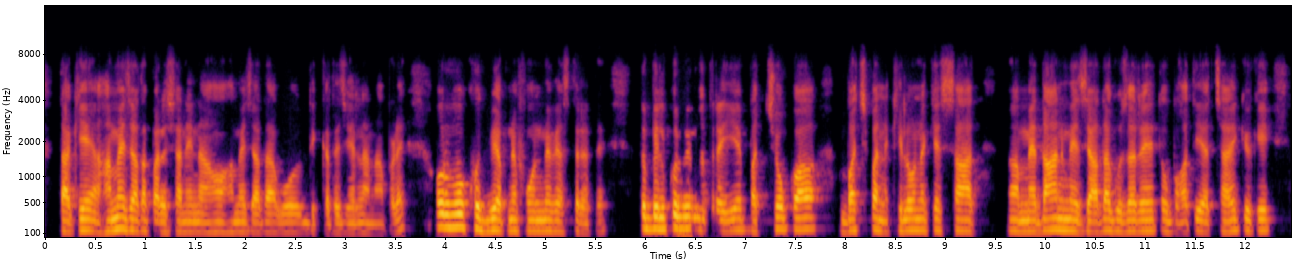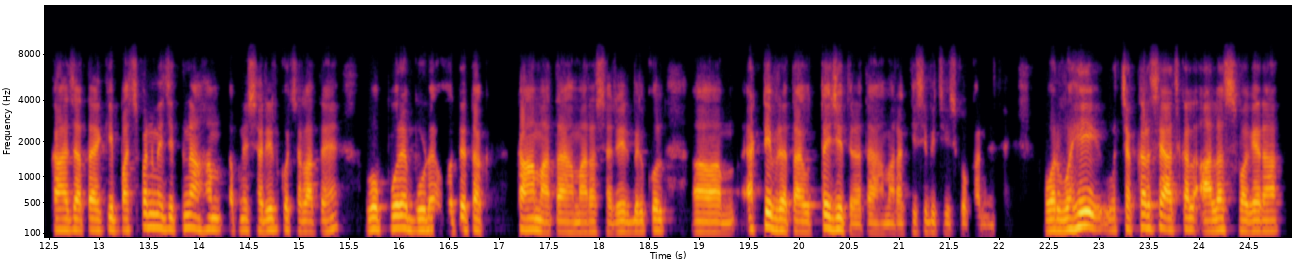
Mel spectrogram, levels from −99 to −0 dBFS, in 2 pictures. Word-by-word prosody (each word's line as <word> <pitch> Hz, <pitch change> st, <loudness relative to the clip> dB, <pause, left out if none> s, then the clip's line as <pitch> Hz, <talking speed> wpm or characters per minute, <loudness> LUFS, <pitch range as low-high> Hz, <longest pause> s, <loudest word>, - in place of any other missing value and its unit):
ताकि 135 Hz, +2 st, +2 dB, 0.2 s
हमें 140 Hz, +4 st, +3 dB
ज़्यादा 130 Hz, -1 st, +1 dB
परेशानी 115 Hz, 0 st, -1 dB
ना 115 Hz, -1 st, -3 dB
हो, 115 Hz, +1 st, -3 dB
हमें 115 Hz, 0 st, -4 dB
ज़्यादा 110 Hz, 0 st, -1 dB
वो 110 Hz, 0 st, -2 dB
दिक्कतें 110 Hz, 0 st, -7 dB
झेलना 105 Hz, 0 st, -6 dB
ना 105 Hz, 0 st, -9 dB
पड़े। -, -, -4 dB, 0.3 s
और 170 Hz, -1 st, +7 dB
वो 165 Hz, +1 st, +6 dB
खुद 150 Hz, -6 st, +3 dB
भी 135 Hz, -, +4 dB
अपने 130 Hz, 0 st, +1 dB
फ़ोन 125 Hz, 0 st, -1 dB
में 125 Hz, -, 0 dB
व्यस्त 120 Hz, -1 st, -4 dB
रहते -, -, -7 dB
हैं। -, -, -16 dB, 0.3 s
तो -, -, +4 dB
बिल्कुल 150 Hz, +2 st, +4 dB
भी 145 Hz, -, -3 dB
मत 130 Hz, -, -10 dB
रहिए। 125 Hz, +2 st, -1 dB
बच्चों 120 Hz, +4 st, -1 dB
का 140 Hz, +1 st, +6 dB, 0.3 s
बचपन, 130 Hz, +1 st, 0 dB
खिलौने 135 Hz, +1 st, 0 dB
के 135 Hz, +3 st, -4 dB
साथ 125 Hz, -1 st, +1 dB, 0.4 s
अ, 130 Hz, -, +2 dB
मैदान 130 Hz, +3 st, +2 dB
में 130 Hz, -2 st, +1 dB
ज़्यादा 115 Hz, +3 st, +2 dB
गुज़रे 125 Hz, +1 st, +1 dB
तो 130 Hz, -, -3 dB
बहुत 115 Hz, +2 st, -6 dB
ही -, -, 0 dB
अच्छा 120 Hz, +1 st, -2 dB
है 125 Hz, -, 0 dB
क्योंकि 130 Hz, 0 st, -3 dB, 0.3 s
कहा 135 Hz, 0 st, +4 dB
जाता 135 Hz, 0 st, +2 dB
है 130 Hz, -, +2 dB
कि 145 Hz, -, -1 dB
बचपन 135 Hz, +6 st, 0 dB
में 160 Hz, -, +1 dB
जितना 155 Hz, +3 st, 0 dB
हम 140 Hz, -1 st, 0 dB
अपने 135 Hz, 0 st, -5 dB
शरीर 130 Hz, +1 st, -1 dB
को -, -, -3 dB
चलाते 120 Hz, -1 st, -2 dB
हैं 140 Hz, +6 st, -4 dB, 0.3 s
वो 145 Hz, +1 st, +5 dB
पूरे 155 Hz, 0 st, +5 dB
बूढ़े 135 Hz, +1 st, +3 dB, 0.2 s
होते -, -, +1 dB
तक -, -, 0 dB, 0.3 s
काम 135 Hz, -2 st, +4 dB
आता 115 Hz, +1 st, +2 dB
है 115 Hz, -, +1 dB
हमारा 115 Hz, +1 st, 0 dB
शरीर। 115 Hz, +1 st, -3 dB
बिल्कुल 120 Hz, +2 st, -1 dB, 0.3 s
अ, -, -, +1 dB, 0.5 s
एक्टिव 170 Hz, -6 st, +4 dB
रहता 130 Hz, -2 st, +3 dB
है, 120 Hz, -, +3 dB
उत्तेजित 140 Hz, +3 st, +2 dB
रहता 105 Hz, +1 st, -2 dB
है 105 Hz, -, -4 dB
हमारा 105 Hz, 0 st, -4 dB
किसी 115 Hz, +2 st, -9 dB
भी 115 Hz, -, -5 dB
चीज़ 105 Hz, -1 st, -11 dB
को -, -, -4 dB
करने 100 Hz, -2 st, -12 dB
से। -, -, -29 dB, 0.4 s
और 130 Hz, 0 st, +4 dB
वही 145 Hz, +8 st, +6 dB, 0.2 s
वो 130 Hz, -, -6 dB
चक्कर 155 Hz, +4 st, +1 dB
से 155 Hz, -, +2 dB
आजकल 140 Hz, +1 st, +3 dB, 0.2 s
आलस 140 Hz, +2 st, +1 dB
वग़ैरह 125 Hz, 0 st, +2 dB
125 Hz, 220 wpm, -20 LUFS, 115-135 Hz, 0.5 s, और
